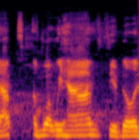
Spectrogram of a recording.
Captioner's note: crowd chattering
